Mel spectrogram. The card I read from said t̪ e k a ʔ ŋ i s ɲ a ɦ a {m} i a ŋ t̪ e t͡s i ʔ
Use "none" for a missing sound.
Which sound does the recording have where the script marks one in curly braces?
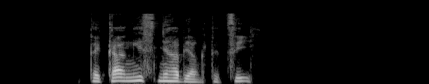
b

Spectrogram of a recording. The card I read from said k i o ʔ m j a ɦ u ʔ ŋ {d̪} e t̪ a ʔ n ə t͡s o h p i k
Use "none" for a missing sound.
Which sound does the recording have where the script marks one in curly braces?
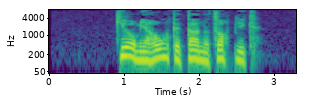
t̪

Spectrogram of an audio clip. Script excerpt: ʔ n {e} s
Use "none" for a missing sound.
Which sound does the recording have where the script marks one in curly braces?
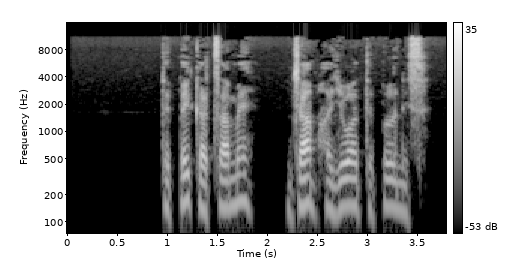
i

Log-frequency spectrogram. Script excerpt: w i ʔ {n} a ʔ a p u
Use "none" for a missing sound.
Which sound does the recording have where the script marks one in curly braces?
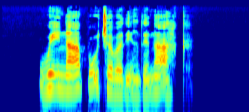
n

